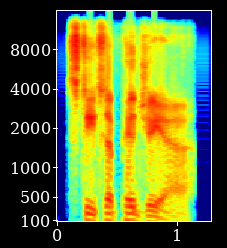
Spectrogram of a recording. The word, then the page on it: steatopygia: British English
